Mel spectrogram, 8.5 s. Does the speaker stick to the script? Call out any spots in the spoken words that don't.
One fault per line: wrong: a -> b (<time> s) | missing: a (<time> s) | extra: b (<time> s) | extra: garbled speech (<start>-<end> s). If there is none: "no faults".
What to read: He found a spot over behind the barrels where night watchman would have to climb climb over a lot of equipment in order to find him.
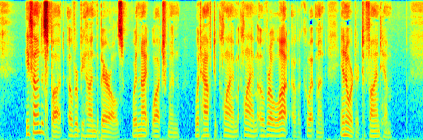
no faults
